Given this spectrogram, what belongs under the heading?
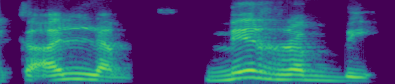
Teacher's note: نون چلا گیا را میں، کوئی چھپانا ہے ہی نہیں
